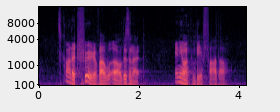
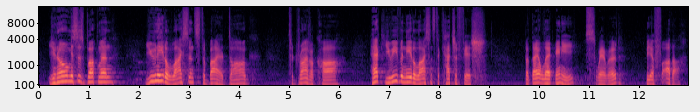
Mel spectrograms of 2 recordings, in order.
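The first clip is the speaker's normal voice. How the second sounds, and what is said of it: Keanu Reeves impression. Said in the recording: “I'll do it with my Keanu Reeves accent for you.”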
